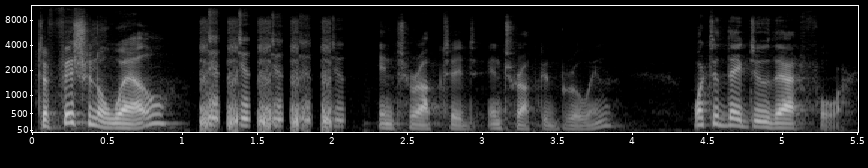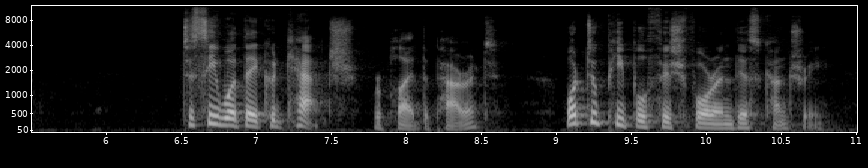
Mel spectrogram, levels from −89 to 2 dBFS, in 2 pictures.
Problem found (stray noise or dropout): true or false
true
